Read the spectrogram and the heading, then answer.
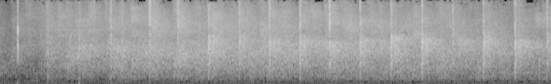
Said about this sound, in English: And so I applaud him for latching onto my little vision to allow his broader, larger vision to come into focus. And I think he deserves a round of applause for that.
